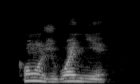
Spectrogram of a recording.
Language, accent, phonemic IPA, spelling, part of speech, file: French, Canada, /kɔ̃.ʒwa.ɲɛ/, conjoignais, verb, LL-Q150 (fra)-conjoignais.wav
- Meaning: first/second-person singular imperfect indicative of conjoindre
